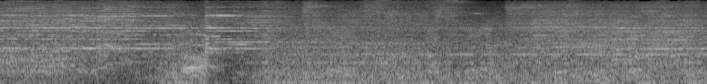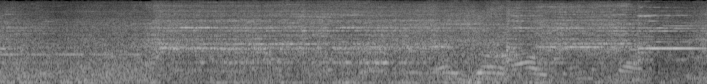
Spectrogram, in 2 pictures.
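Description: Coal hopper cars of a freight train rolling past, with a constant rumble of wheels on rail and a steady, high-pitched metallic squeal from the wheels.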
